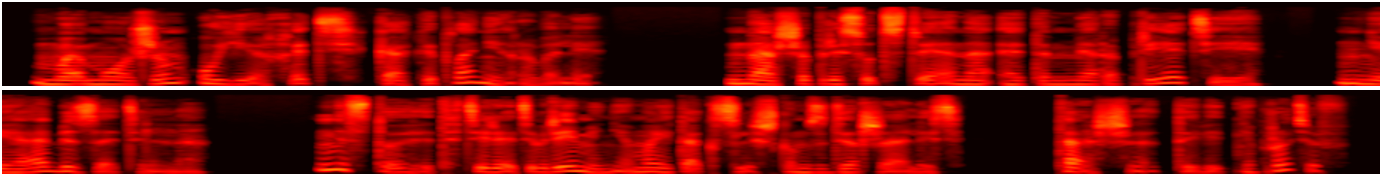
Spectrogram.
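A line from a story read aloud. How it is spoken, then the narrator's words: Close intimate whisper. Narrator (Russian): Тарухан прошептал, почти касаясь моего уха губами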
